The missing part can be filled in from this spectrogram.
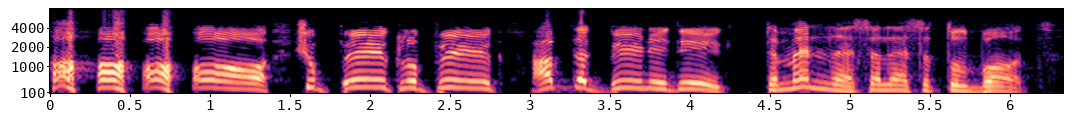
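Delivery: laughing, then a high, funny, silly cartoon voice. Describing the genie coming out of the lamp in Aladdin, funny Genie voice. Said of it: "they make this funny voice".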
